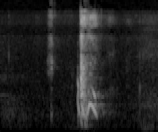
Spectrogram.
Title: Cute newborn baby sneezing first time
